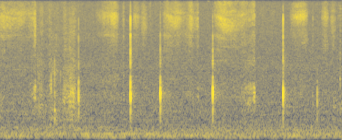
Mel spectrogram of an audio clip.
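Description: Chalk taps and scrapes against a board.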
